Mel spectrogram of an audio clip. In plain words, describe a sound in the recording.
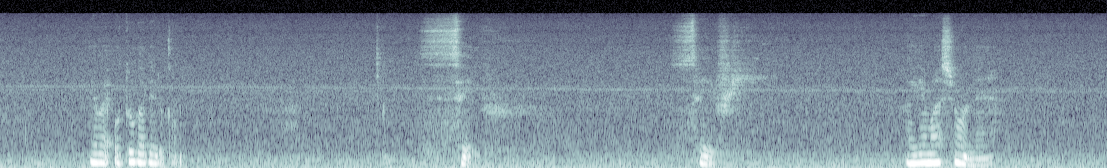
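A young woman speaks softly in short phrases, close by.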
